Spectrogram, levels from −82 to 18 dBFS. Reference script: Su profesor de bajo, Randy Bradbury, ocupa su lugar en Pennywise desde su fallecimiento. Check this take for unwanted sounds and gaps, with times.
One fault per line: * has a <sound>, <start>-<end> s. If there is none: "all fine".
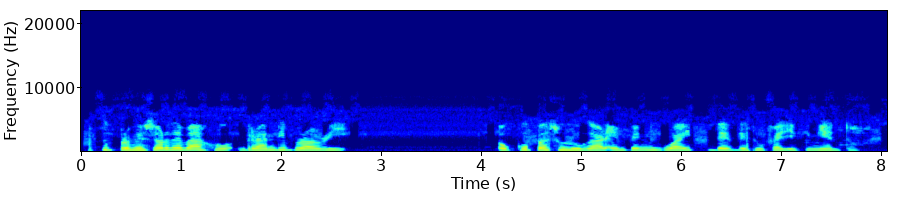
all fine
